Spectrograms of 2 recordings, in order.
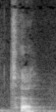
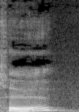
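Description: First: It is short and quick with a reduced vowel. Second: It is stressed with a full, long vowel. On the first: The speaker calls it right. "we make it shorter, we say it in a quick way without a stressed vowel sound" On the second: The speaker calls it wrong. "rather than to"

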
